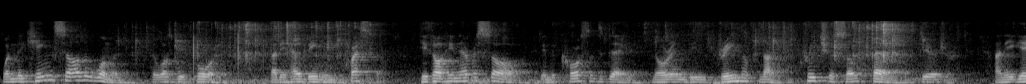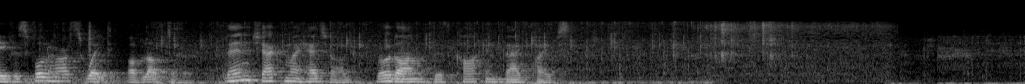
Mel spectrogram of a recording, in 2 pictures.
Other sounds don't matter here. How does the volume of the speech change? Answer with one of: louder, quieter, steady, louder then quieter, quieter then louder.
steady.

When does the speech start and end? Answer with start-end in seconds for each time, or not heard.
0.0-16.1.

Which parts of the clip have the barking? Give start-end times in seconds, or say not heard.
not heard.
